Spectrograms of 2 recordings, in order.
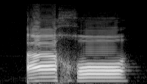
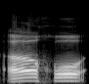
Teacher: Coba a kho, a kho. A-nya tipis, suaranya dibuka, infitah mulutnya, ya, kho-nya ditebalkan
